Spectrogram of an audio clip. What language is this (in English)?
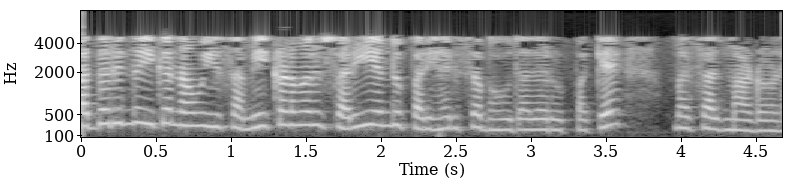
Kannada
